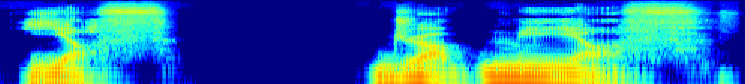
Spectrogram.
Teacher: Esa palabra termina en la i larga. Y después de la i metemos la y para enlazar con más vocales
